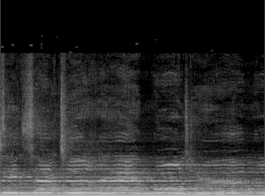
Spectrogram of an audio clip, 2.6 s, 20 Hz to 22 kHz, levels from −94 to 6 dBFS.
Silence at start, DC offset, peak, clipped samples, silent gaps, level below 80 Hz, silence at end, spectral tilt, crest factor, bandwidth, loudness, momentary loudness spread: 0 s; under 0.1%; -10 dBFS; under 0.1%; none; -34 dBFS; 0 s; -7 dB/octave; 10 dB; 12.5 kHz; -23 LUFS; 2 LU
